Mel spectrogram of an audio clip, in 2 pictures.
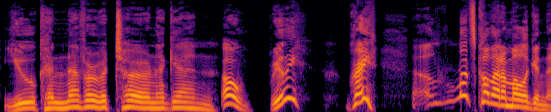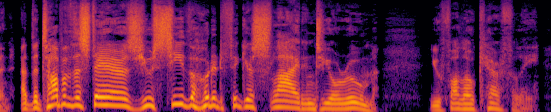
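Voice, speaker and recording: An actor voicing a living twenty-sided die, an eager, playful game master who narrates a tabletop adventure theatrically and expressively. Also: male voice, a little high, no room sound, studio quality. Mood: playful, amused. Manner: dramatic storytelling, expressive, playful.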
